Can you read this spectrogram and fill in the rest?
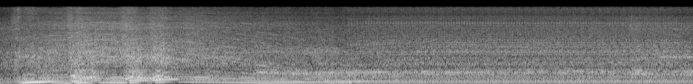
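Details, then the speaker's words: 2007 Lexus IS250 after fuel pump motor replacement, previously sputtery: two quick revs rise and fall cleanly, then it settles into a smooth, even idle with no knocks or misses; normal running after repair. "I bet it actually dry better now because it was sputtery before."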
